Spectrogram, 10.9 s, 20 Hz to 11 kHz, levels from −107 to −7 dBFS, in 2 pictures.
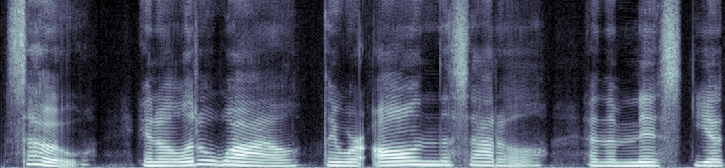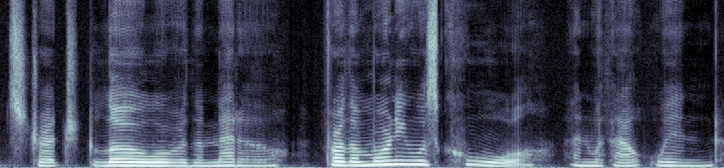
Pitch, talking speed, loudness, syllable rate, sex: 215 Hz, 155 wpm, -16 LUFS, 3.9 syllables/s, female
